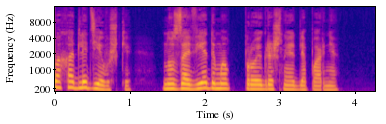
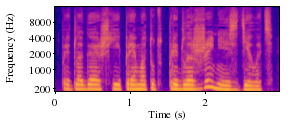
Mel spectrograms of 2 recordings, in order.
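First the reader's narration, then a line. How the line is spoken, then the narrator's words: Whispered snap. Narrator (Russian): Шепотом огрызнулся он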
